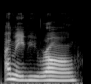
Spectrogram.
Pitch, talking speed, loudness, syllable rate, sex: 195 Hz, 265 wpm, -14 LUFS, 5.3 syllables/s, female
